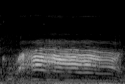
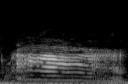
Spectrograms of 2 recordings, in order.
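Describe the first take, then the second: First: Loud high roar, fully hammed; dinosaur voice. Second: Loud high roar again, just as big; dinosaur voice. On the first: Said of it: "I'll be all like". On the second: Pretend. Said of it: "I'll still be like".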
